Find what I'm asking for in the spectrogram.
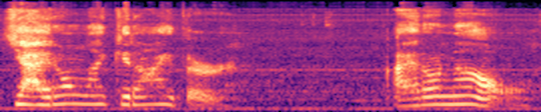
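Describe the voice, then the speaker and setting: Bubbly high-voiced young Californian woman. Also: steady tone, normal speed, slight background noise. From Southern California. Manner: bubbly and chatty, reading out viewer comments. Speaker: vlogger cooking live and answering chat. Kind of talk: casual live-stream chat. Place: home kitchen.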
